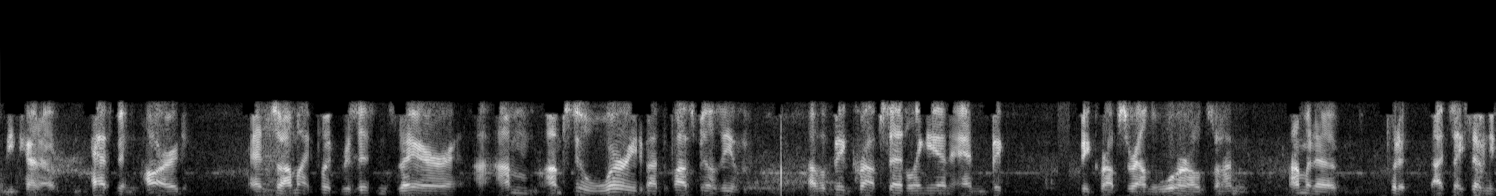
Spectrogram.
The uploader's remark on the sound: Monthly Conference Call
